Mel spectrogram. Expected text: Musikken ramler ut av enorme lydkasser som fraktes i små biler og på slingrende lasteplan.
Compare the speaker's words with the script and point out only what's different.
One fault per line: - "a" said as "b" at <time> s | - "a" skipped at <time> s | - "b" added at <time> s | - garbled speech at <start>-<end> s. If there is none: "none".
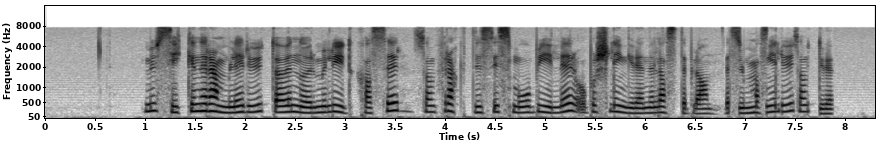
- garbled speech at 6.8-7.9 s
